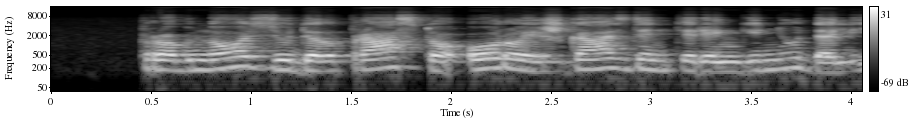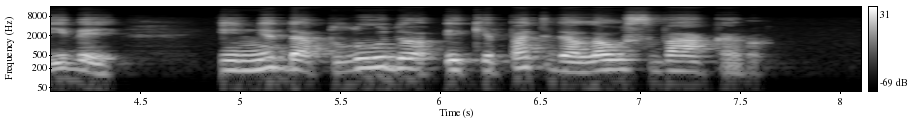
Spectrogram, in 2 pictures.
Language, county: Lithuanian, Telšiai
